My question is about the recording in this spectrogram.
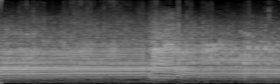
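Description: Harley-Davidson motorcycle engines running, loud and steady, their pitch dropping about a second in.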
